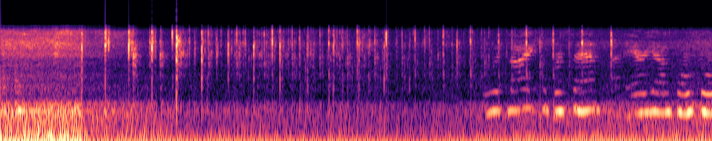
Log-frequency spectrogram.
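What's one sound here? A group of people claps their hands.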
